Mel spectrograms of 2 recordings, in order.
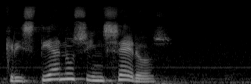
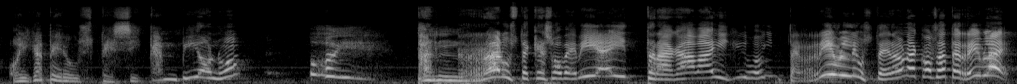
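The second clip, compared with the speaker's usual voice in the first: lightly voiced amazed neighbour; gossiping acquaintance; 4 semitones higher, 3 dB louder than usual. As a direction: marvel at the change, half teasing. Voicing surprised acquaintance. (vecina asombrada, apenas actuada)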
